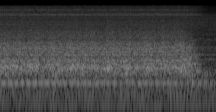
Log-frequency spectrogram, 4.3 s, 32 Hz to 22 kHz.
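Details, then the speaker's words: Schaublin 53 lathe with the arm removed and spindle at its lowest speed of 38 rpm: steady soft hiss of oil-mist lubrication air over a low machine hum, easing off at the end; the mist blows as it should and the owner is reassured. "Lorsque je mets en fonction la broche sur sa vitesse la plus faible, 38 tours minutes, eh bien je dois voir le brouillard sortir par ici. D'ailleurs je l'entends, là on entend que ça souffle."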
